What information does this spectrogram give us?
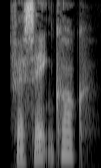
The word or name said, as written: fasankok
